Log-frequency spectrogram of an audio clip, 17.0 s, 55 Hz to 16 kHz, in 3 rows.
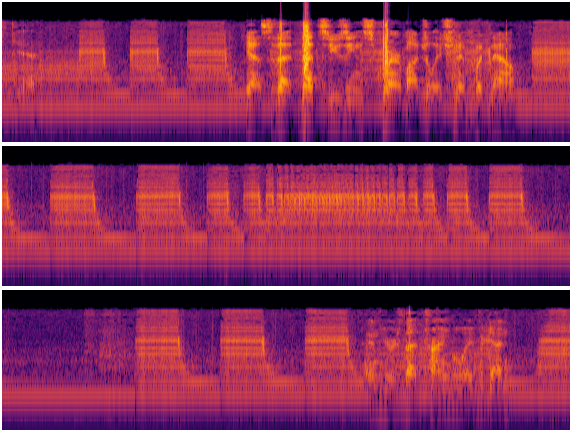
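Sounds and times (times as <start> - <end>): filtered synthesizer square-wave tone: 0.0 - 12.0, 12.6 - 17.0.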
